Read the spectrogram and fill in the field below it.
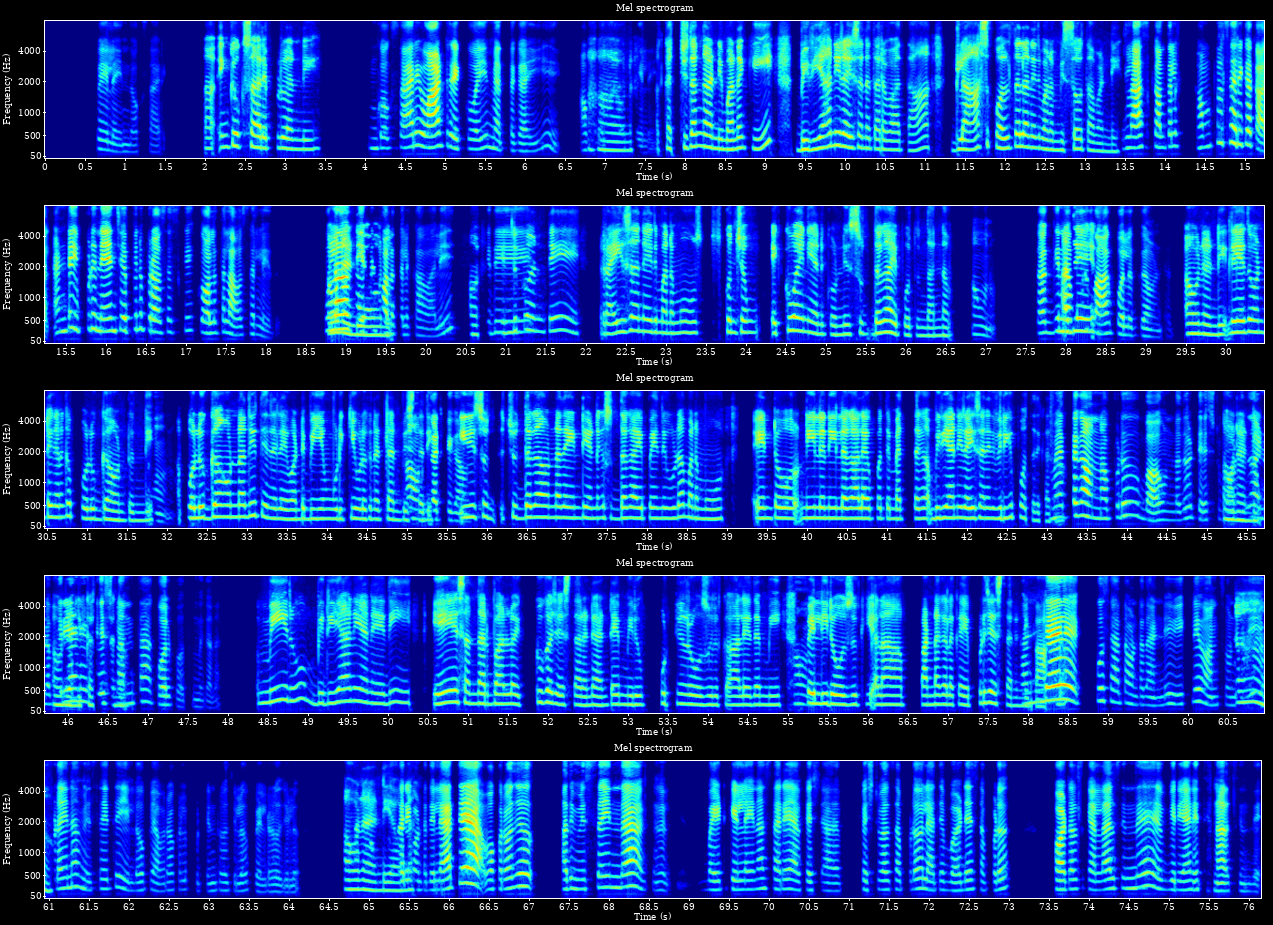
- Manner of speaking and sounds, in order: in English: "మిస్"; in English: "గ్లాస్"; in English: "కంపల్సరీగా"; "కావాలి" said as "కాలి"; in English: "ప్రాసెస్‌కి"; "శుద్దగా" said as "చుద్ధగా"; in English: "టేస్ట్"; other background noise; in English: "సండే"; in English: "వీక్లీ వన్స్"; in English: "మిస్"; unintelligible speech; in English: "మిస్"; in English: "ఫెస్టివల్స్"; in English: "బర్త్‌డేస్"; in English: "హోటల్స్‌కి"; giggle
- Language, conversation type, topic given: Telugu, podcast, రుచికరమైన స్మృతులు ఏ వంటకంతో ముడిపడ్డాయి?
